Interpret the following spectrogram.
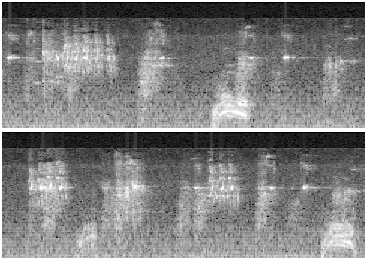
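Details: A female Eurasian lynx at a wildcat sanctuary on a sunny day gives short, hooting 'who' calls about every three seconds amid lively birdsong, a vocalization rarely caught.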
